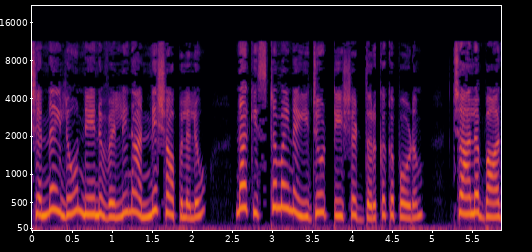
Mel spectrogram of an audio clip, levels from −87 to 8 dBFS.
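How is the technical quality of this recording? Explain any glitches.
The recording is clearly degraded by lossy coding across the whole clip. MP3 compression, throughout: the sound has nothing above 11.3 kHz and a watery, swirling texture with chirpy s sounds, likely from an MP3 encoder short of bits, which fits a bitrate around 48 kbps. It cuts the treble and lets weak frequency components flicker between frames.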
